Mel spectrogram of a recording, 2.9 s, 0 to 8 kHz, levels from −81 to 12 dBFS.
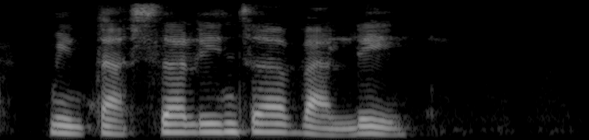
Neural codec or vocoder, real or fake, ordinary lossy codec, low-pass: codec, 16 kHz, 4 kbps, FunCodec, trained on Chinese and English, 50 frames a second; fake; AAC, 48 kbps; 7.2 kHz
